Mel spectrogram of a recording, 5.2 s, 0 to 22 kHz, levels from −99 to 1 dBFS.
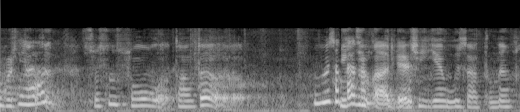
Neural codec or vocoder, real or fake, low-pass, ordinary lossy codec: codec, 16 kHz, 4 kbps, FunCodec, trained on Chinese and English, 50 frames a second; fake; none; none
